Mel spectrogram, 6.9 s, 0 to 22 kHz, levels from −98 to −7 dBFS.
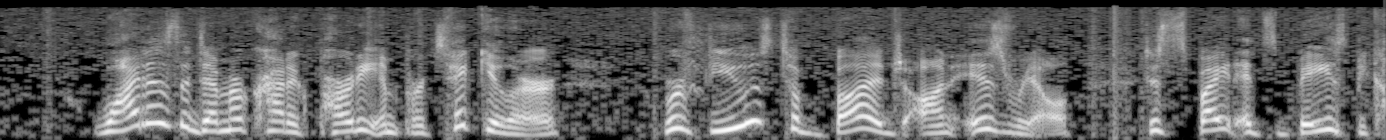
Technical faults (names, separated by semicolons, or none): overdone noise removal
